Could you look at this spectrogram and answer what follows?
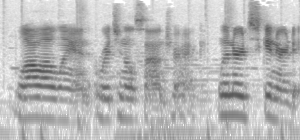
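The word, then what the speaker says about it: Lynyrd Skynyrd: as daylight ties la la land original soundtrack leonard skynyrd it's pronounced leonard skinner so much dust holy nirvana never mind oasis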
